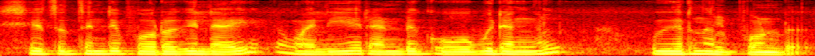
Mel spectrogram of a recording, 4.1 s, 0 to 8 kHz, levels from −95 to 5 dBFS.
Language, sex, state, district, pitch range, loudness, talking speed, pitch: Malayalam, male, Kerala, Kollam, 125-140 Hz, -14 LUFS, 105 wpm, 135 Hz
